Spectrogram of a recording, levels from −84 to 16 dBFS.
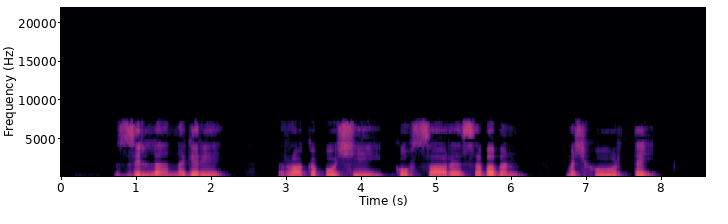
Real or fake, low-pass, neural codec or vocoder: real; 7.2 kHz; none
